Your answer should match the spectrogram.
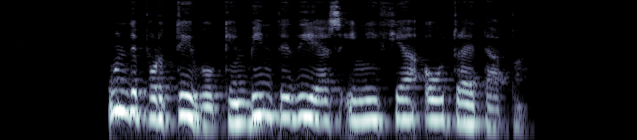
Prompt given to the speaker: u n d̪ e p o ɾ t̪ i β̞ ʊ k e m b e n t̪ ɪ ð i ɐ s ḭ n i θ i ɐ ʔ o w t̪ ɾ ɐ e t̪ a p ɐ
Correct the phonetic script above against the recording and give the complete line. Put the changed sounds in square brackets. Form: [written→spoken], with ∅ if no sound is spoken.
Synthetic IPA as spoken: u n d̪ e p o ɾ t̪ i β̞ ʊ k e m b [e→i] n t̪ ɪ ð i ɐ s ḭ n i θ [i→j] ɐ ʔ o w t̪ ɾ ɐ e t̪ a p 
